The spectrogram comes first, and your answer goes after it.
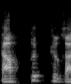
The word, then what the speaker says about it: doubt: 이 doubt는 B가 묵음이에요. doubt가 아니고 doubt 이렇게 읽습니다.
